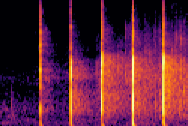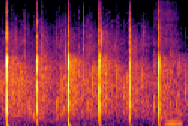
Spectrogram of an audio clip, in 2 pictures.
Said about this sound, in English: I'm trying not to clap here because I listen to the recordings of the services and that's all I hear is me clapping, you know. If I look like a walrus, you know, that's why.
